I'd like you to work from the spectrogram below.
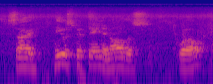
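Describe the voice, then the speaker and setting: A man with a New Zealand accent at a fairly slow pace, over noticeable background noise. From New Zealand, Northland. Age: 60s. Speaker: veteran surfer. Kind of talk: interview.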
